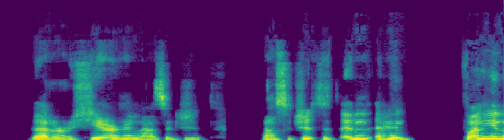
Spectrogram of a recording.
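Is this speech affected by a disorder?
Yes: cerebral palsy.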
